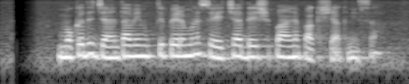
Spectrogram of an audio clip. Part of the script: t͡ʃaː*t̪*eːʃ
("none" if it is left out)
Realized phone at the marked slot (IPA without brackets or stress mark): d̪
